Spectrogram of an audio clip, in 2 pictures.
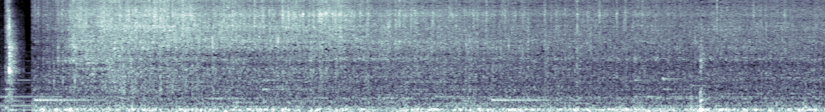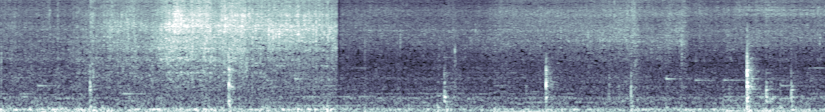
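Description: Webfoot octopus in red chili sauce sizzling hard in a hot frying pan while being stir-fried with carrots and cabbage, a wooden spatula knocking against the pan a few times. The sizzle swells for a couple of seconds about two-thirds of the way through, then drops to a quieter fry.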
